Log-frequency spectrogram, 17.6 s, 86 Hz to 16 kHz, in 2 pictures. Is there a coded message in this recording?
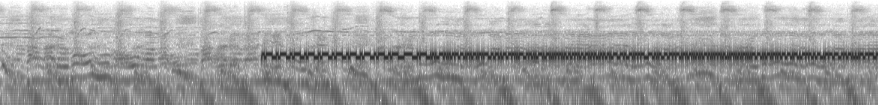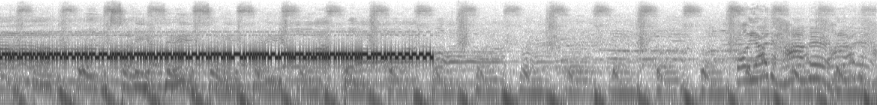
Yes: NAVTEX (SITOR-B), 100 baud, 170 Hz shift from 2.6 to 13.1 s, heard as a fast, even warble, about 1000 Hz centre. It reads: EM ABRIL, VOCE PERDEU MUITAS MUSICAS E POUCO PARA VIR.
